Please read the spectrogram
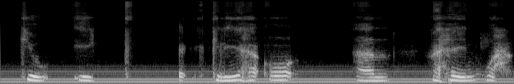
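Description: A steady 60 Hz mains hum sits under the speech from start to finish, at roughly 10 dB below the speech level, so it is plainly audible. It comes from the power line leaking into the signal path through a ground loop or a nearby transformer. Unlike rumble or broadband noise, it is a fixed, pitched tone that never changes with the speech, and its frequency identifies it as coming from a 60 Hz supply.

At about 1.79 s the playback jumps forward: a skip ahead. Roughly 0.4 s of speech is simply missing, and the material on either side is joined almost directly, with no silence or filler in between. This points to a block of already queued audio being discarded, in transit or by an overflowing jitter buffer. A dropout would leave a gap and concealment would leave a smeared patch, but here the audio just lurches past the lost stretch.

Right after, from 1.89 to 2.99 s, a jitter buffer speed-up makes the speech run about 7% fast while its pitch stays the same. 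The receiver trims one or a few pitch periods at a time, removing around 70 ms in total to reduce the buffered delay. Because the pitch is unchanged, this differs from a sample-rate error. It sounds hurried rather than higher, and the effect stops once the buffer has drained.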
